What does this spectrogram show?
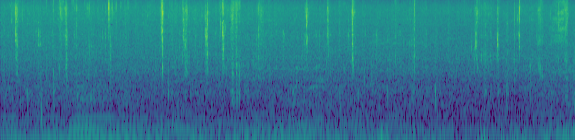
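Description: Close-miked mouth sounds of a man eating grilled fish and rice by hand: chewing with irregular wet smacking clicks, over a low steady rumble.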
